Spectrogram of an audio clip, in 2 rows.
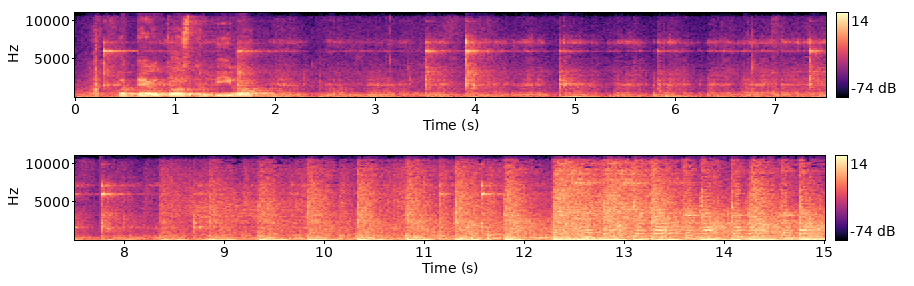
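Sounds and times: pestle grinding in ceramic mortar: 0.0s - 13.4s
pestle clinking against bowl: 0.2s - 0.6s, 1.4s - 2.4s, 10.8s - 12.0s.

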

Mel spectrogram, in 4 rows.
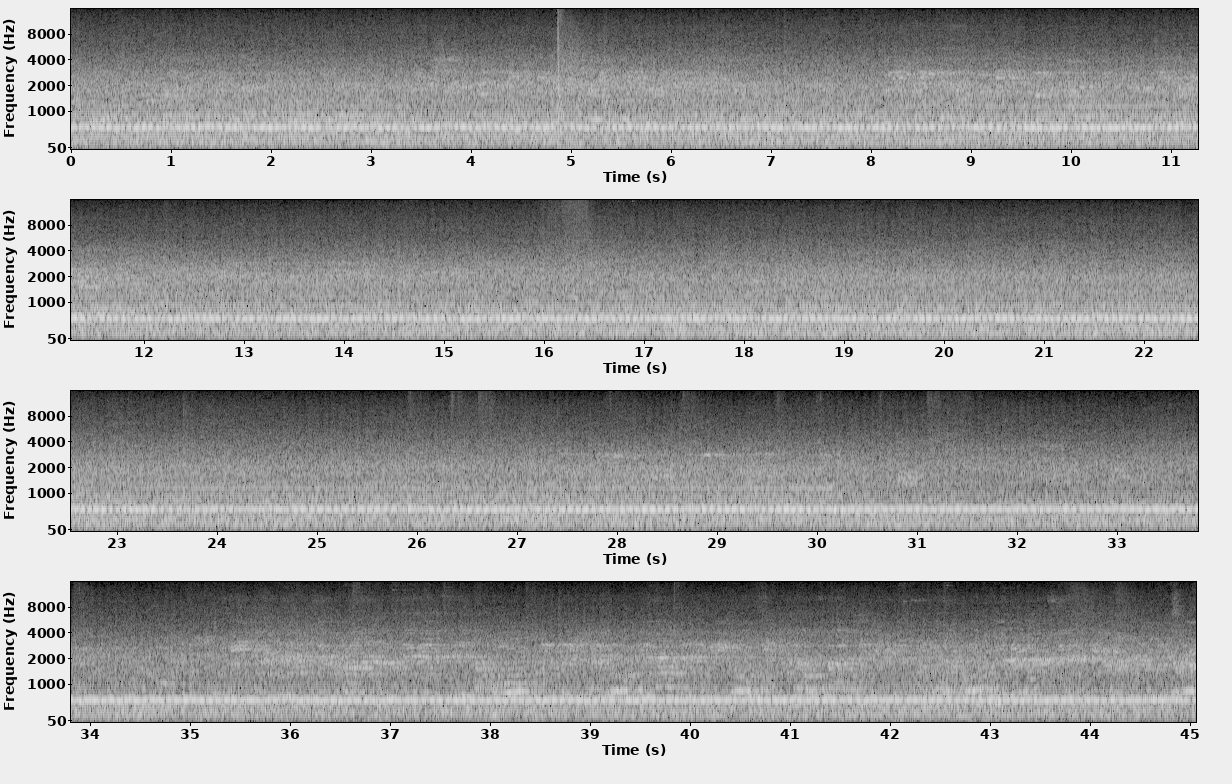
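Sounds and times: electric blowers droning: 0.0s - 45.0s.

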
